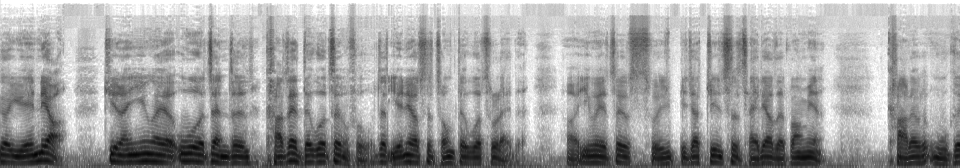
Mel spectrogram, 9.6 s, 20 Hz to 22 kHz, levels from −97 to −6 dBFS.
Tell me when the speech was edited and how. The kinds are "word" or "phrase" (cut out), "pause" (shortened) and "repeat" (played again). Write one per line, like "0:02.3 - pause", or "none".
0:02.6 - word

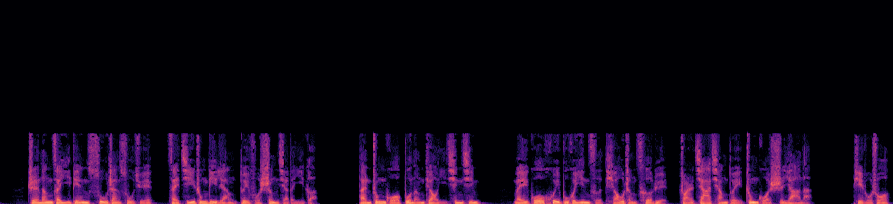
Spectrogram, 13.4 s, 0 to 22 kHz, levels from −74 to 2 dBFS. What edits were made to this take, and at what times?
none

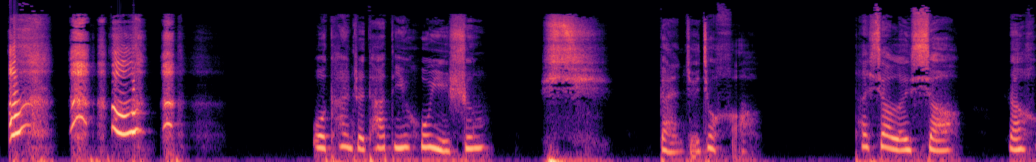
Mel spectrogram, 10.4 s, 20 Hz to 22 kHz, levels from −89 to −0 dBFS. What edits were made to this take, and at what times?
0:04.9 - pause

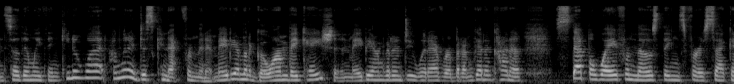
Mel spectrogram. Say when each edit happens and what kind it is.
none

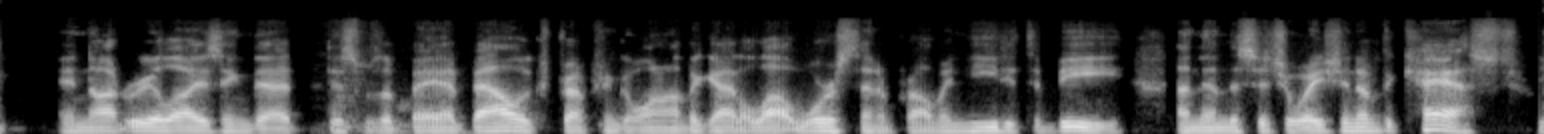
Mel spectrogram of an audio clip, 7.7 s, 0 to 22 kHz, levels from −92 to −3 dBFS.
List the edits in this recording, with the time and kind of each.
0:01.5 - pause
0:05.8 - pause

